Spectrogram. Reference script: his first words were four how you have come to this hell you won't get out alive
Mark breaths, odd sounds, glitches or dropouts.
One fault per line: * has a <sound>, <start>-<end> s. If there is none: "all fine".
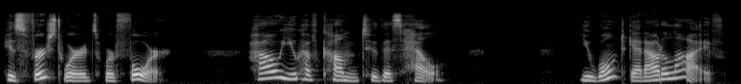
all fine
